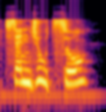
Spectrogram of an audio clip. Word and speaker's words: Senjutsu: Senjutsu? Sì. Si pronuncia così? Sì.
